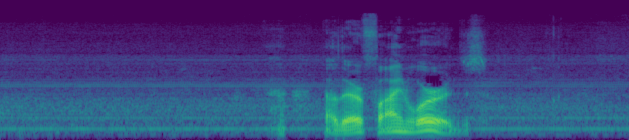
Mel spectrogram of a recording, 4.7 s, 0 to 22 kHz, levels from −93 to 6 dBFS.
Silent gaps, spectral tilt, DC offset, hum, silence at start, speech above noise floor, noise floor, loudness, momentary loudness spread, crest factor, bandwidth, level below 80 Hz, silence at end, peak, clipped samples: none; -6.5 dB/octave; under 0.1%; none; 2 s; 27 dB; -46 dBFS; -20 LUFS; 25 LU; 22 dB; 13.5 kHz; -72 dBFS; 1.1 s; -4 dBFS; under 0.1%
